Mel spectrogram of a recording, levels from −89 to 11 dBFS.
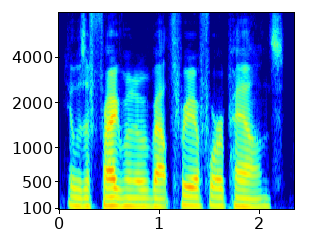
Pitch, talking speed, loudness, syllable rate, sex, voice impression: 130 Hz, 255 wpm, -21 LUFS, 5.7 syllables/s, male, masculine, slightly middle-aged, thick, relaxed, slightly weak, dark, slightly soft, slightly muffled, fluent, slightly cool, intellectual, refreshing, very sincere, calm, mature, friendly, reassuring, slightly unique, slightly elegant, slightly wild, slightly sweet, slightly lively, kind, very modest, light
